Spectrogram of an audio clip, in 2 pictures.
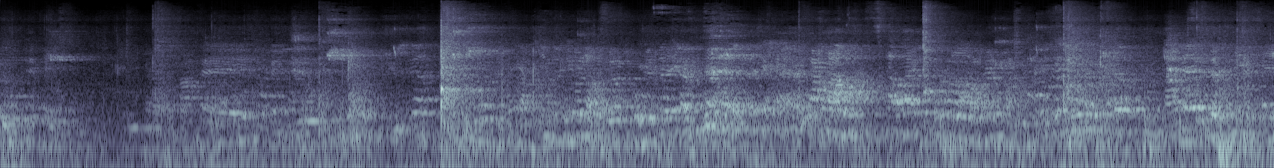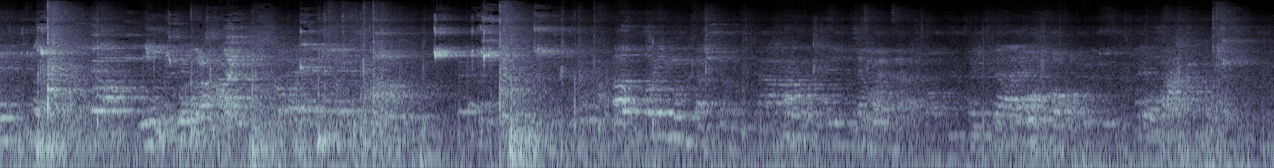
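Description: Sneakers squeak and shuffle on a wooden floor.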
